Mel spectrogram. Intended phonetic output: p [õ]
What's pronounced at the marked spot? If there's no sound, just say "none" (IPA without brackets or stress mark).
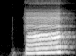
õ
